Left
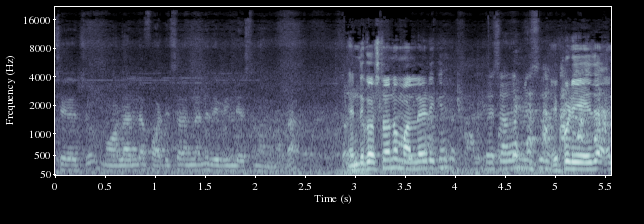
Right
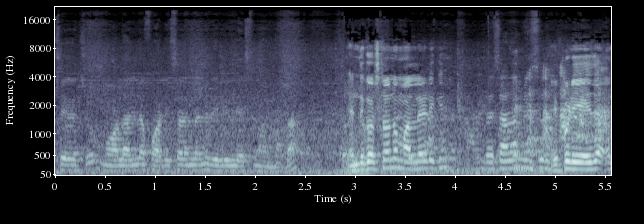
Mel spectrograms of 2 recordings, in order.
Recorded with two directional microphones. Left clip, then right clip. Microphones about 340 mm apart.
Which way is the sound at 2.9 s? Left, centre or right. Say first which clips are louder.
Left 1 dB; centre.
